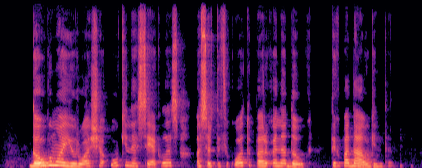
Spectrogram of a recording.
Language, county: Lithuanian, Tauragė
